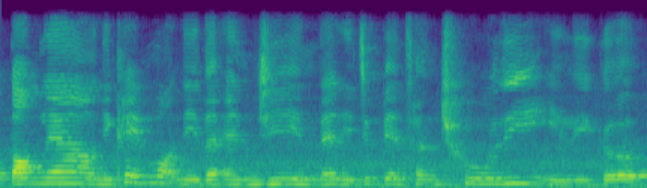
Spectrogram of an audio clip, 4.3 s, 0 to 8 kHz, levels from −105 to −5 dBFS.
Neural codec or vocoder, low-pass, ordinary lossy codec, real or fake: none; 7.2 kHz; none; real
